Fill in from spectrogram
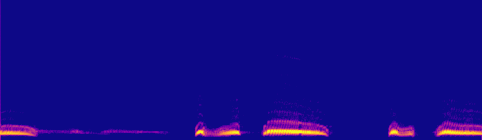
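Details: Spotted dove, bronze-voiced ('giọng đồng') lure coo with 'mắt me' accompaniment for drawing in wild doves; a long coo, soft faint hooting, then a short stuttered note and a long low falling coo, given twice.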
